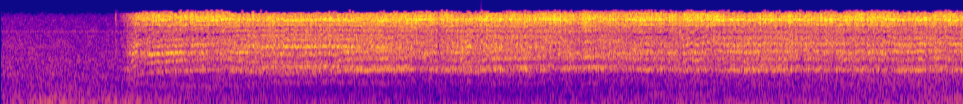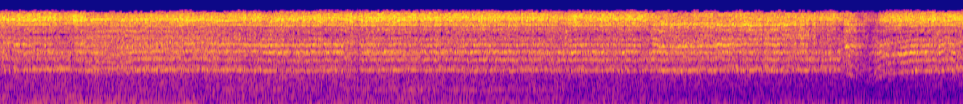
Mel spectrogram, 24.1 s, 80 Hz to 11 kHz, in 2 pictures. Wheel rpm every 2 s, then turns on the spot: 30, 160, 160, 170, 160, 160, 160, 160, 160, 160, 160, 130.
none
